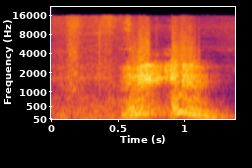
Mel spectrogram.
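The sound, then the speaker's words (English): A short, raspy throat clearing in two quick guttural bursts, fairly loud, with no talking around it. “Isn't there supposed to be an off button whenever I clear my throat?”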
